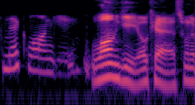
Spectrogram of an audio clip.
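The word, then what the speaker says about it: Longhi: So we had a lot of people mispronounce his name. Long High, Long He, everything you can think of. But yes, it is Nick Longy.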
